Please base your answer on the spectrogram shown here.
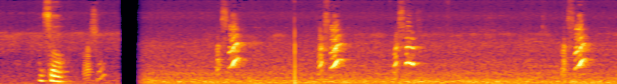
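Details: Talking rainbow lorikeet indoors producing short, clipped, voice-like syllables at irregular intervals, each a quick bright burst with a bent tone, separated by gaps of low room noise.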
